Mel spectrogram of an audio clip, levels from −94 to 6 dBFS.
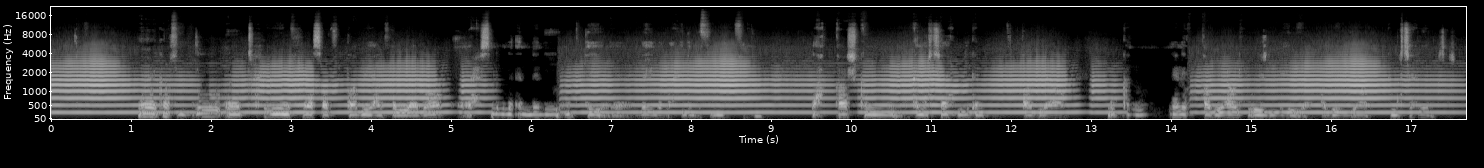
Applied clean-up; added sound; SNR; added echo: neural mask model RNNoise.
